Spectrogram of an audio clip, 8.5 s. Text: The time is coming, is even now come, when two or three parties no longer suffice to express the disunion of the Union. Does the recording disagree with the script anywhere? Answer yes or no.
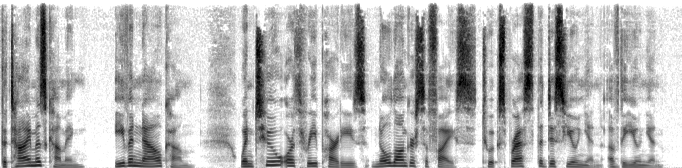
yes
